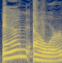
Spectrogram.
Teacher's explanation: We say an hour because we don't pronounce the H, so it sounds like a vowel sound.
